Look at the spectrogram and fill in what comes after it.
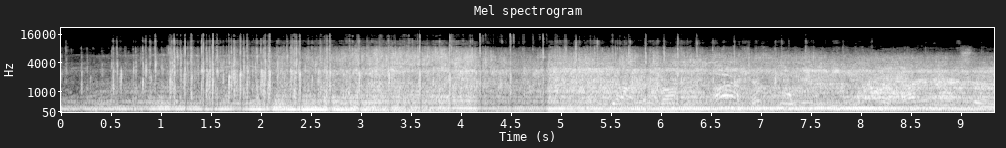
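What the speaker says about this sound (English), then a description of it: "Gets a full-blown demonstration of the P-51." A P-51 Mustang roars through an airshow demonstration pass, its piston engine droning loud and steady with a pitch shift as it passes, a crowd murmuring faintly beneath.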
